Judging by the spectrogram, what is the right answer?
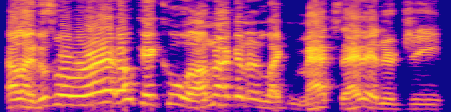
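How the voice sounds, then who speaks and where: A man co-hosting a casual podcast, talking in an animated way with frequent laughs and plenty of fillers. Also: high voice, fast. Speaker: podcast co-host. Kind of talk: casual chat.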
